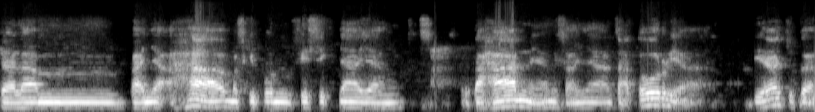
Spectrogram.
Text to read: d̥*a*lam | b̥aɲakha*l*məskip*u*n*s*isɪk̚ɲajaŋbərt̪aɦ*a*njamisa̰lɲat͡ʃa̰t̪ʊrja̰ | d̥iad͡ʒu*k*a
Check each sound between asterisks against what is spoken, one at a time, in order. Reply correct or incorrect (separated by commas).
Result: correct, correct, incorrect, incorrect, correct, incorrect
